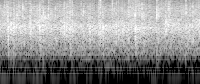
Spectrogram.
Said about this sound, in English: Let's give them all a hand clap.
